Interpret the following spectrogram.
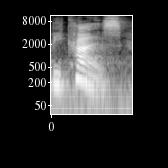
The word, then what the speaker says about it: because: This AU is going to have a short U sound, even though it usually says so we have because.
